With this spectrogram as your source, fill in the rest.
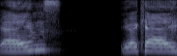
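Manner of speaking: high-pitched, worried, concerned calling voice. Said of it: "I heard the director be like".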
